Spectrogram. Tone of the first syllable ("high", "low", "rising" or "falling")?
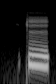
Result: low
